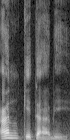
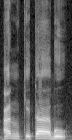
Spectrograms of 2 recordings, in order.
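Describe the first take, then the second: First: The word kitab ends with an i vowel. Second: The word kitab ends with a u vowel. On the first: The speaker calls it right. "Jadi harus dibaca" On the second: The speaker calls it wrong. "Nggak bisa kita baca"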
